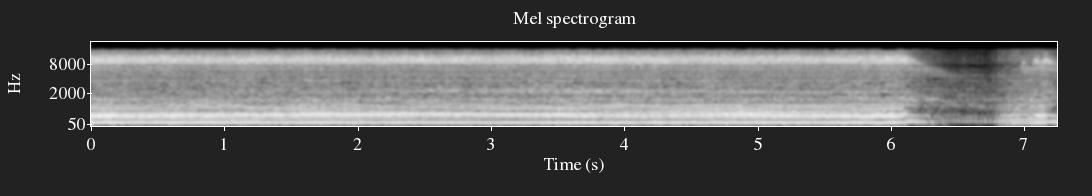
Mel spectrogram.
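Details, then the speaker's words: Troy-Bilt four-stroke weed eater after clutch repair, cold on half choke, likely original oil; steady high buzz with a thin piercing whistle on top, holding even speed until it cuts off; runs really good. "well sounds just fun to me my left ears a little deaf now that whistling really high makes my ears ringing afterwards"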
